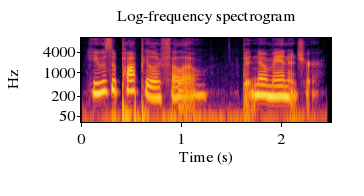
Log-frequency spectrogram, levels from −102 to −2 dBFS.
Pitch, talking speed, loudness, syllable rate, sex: 220 Hz, 190 wpm, -18 LUFS, 6.4 syllables/s, female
